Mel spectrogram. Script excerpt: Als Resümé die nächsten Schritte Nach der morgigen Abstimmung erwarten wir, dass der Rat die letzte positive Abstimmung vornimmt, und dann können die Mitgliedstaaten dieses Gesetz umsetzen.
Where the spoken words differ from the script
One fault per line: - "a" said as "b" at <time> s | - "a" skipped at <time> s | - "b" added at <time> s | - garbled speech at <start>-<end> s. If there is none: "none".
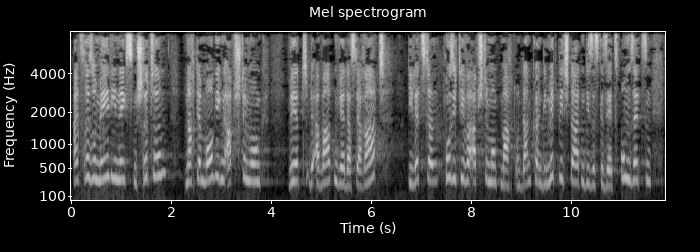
none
